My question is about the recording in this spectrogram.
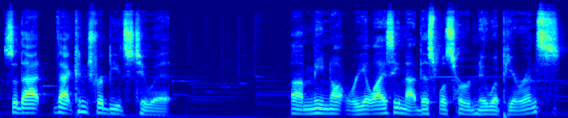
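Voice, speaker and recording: Husky young male streamer, rambling. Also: on the low side, moderate pace, a little mellow, soft background music. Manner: rambling, many fillers and restarts. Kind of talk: casual gaming chat.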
